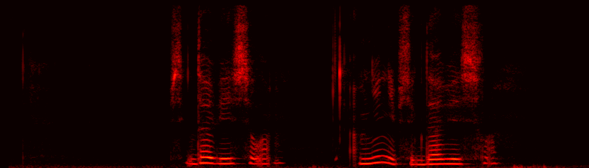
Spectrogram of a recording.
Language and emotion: Russian, sad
